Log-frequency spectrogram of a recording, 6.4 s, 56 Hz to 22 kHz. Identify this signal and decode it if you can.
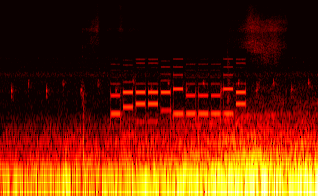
DTMF, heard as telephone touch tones, dialled by machine, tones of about 190 ms, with the noise inside a car. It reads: 18005311130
